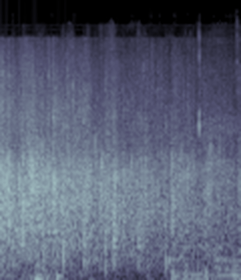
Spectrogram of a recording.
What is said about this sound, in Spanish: Un aplauso.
